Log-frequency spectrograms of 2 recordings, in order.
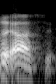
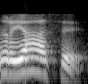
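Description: First: The middle sound is a glottal stop. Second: The middle sound is a y sound. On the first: "مع أنه يمكنك أن تقول رئاسة" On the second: "العرب في لغتهم ينطقون أكثر بالياء، يقولون رياسة"

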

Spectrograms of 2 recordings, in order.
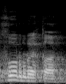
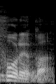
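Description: First: The r sound is doubled, held longer. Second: The r sound is single and short. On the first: "لو فرق بالتشديد جيد" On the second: "أنا في المتن عندي فرق"

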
